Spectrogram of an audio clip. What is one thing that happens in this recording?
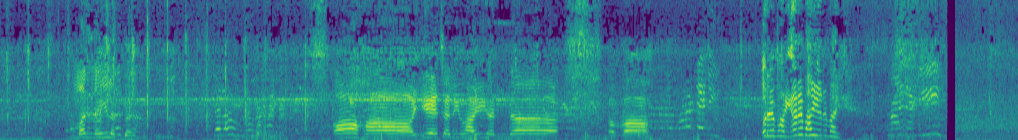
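A girl talks with animation close to a microphone.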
